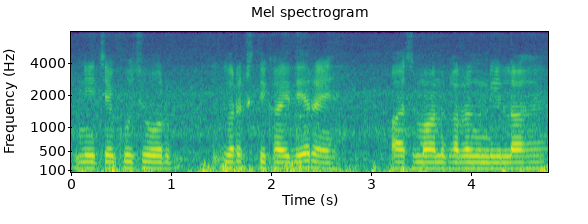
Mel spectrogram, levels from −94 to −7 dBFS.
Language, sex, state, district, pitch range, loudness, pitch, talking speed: Hindi, male, Haryana, Charkhi Dadri, 130-135 Hz, -16 LUFS, 135 Hz, 165 wpm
